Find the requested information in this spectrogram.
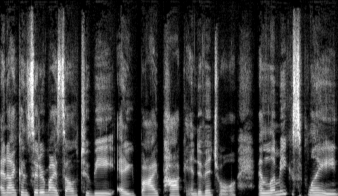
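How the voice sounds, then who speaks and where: A woman's fairly low-pitched, plain, everyday voice with an American accent, at a moderate pace, with very even loudness, ordinary pitch variation and a dry, close sound with no echo. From US Midwest, Alton and St. Louis. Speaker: podcast co-partner. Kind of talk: casual chat.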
